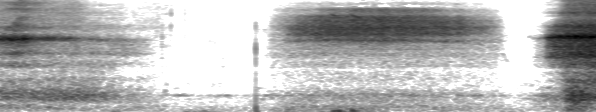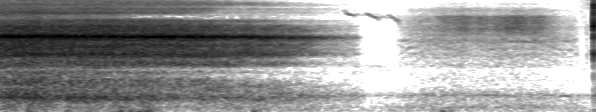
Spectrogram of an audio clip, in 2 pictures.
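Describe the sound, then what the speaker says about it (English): Slow, steady breaths during a yoga pyramid pose, each long airy inhale and exhale rising and falling in a soft hiss, close and quiet, with short pauses between breaths. "Slow, steady breath here"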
